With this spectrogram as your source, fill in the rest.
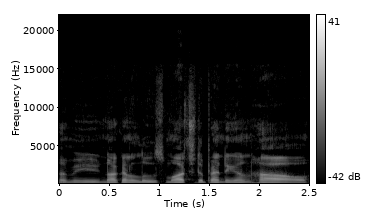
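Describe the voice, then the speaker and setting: A man speaks at a moderate pace with a slight Canadian accent, his fairly low, dark and mellow voice monotone and flat, in a dry, close recording with no echo. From Canada, Vancouver. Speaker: futures trading streamer. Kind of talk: live stream commentary. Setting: live stream. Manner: casual.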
